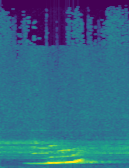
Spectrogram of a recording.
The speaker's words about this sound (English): What, what do you hear there? Did you hear the baby goats? Oh, I heard something crazy.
